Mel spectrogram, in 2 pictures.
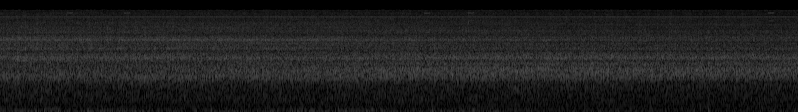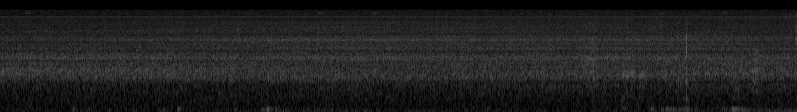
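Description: Mountain stream rushing over rocks: a steady, even rush of water, with a couple of faint bumps midway.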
